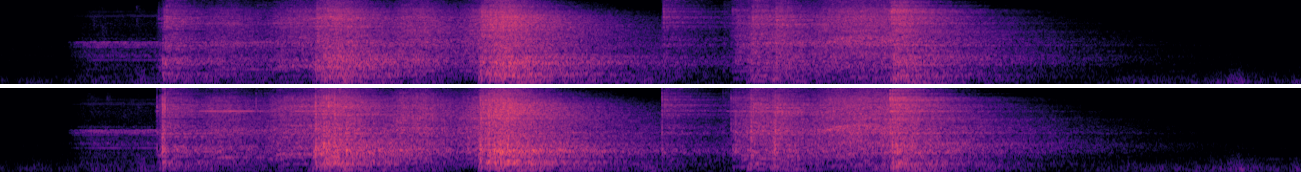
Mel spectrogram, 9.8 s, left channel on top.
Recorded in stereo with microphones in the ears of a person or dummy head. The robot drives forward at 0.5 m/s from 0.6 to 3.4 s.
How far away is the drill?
About 1.1 m.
